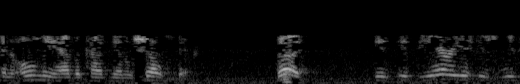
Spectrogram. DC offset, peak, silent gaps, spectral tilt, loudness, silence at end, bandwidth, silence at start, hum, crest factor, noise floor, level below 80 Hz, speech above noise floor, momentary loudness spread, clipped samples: under 0.1%; -14 dBFS; none; -6.5 dB/octave; -32 LUFS; 0.05 s; 4.1 kHz; 0 s; none; 20 dB; -61 dBFS; -66 dBFS; 28 dB; 17 LU; under 0.1%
